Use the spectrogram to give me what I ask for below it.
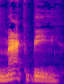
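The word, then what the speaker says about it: McBee: here and I think he says macb that's how locals pronounce MC be MCB macb which is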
